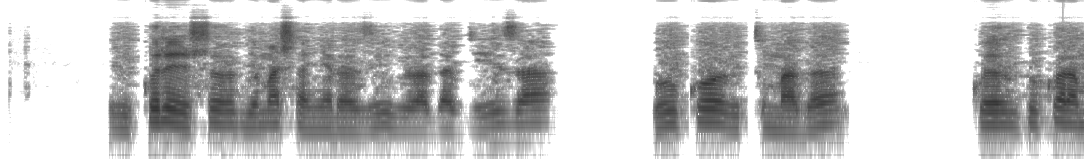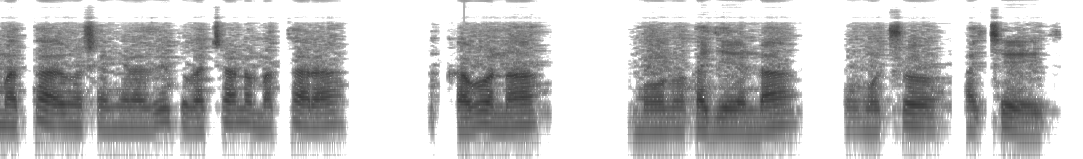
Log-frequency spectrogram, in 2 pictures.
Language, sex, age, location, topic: Kinyarwanda, male, 36-49, Musanze, finance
